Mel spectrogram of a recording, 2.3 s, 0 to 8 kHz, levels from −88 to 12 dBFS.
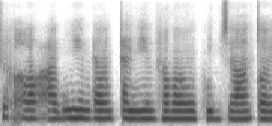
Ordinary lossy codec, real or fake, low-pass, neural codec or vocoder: none; fake; none; codec, 16 kHz, 0.5 kbps, FreqCodec, smaller model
